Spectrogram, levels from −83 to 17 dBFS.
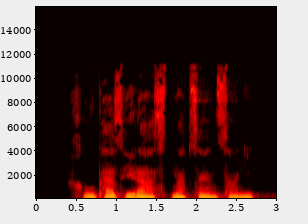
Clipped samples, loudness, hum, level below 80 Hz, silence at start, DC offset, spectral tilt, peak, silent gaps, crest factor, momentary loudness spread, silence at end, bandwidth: under 0.1%; -29 LUFS; none; -54 dBFS; 0.6 s; under 0.1%; -8 dB/octave; -14 dBFS; none; 16 dB; 5 LU; 0.3 s; 11 kHz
